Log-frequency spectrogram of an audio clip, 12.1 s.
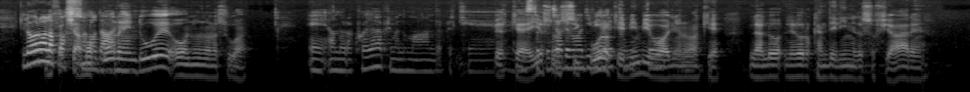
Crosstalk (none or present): present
